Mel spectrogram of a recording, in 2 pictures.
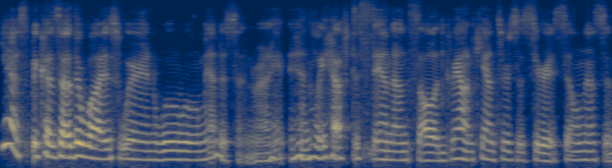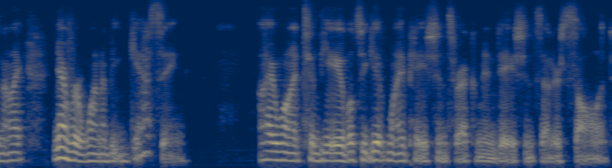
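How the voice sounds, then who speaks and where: A woman speaks at a fairly quick pace with vocal fry, a very deep, low pitch and ordinary pitch variation, against a quiet background. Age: 70s. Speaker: integrative medicine physician and acupuncturist. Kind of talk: interview.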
